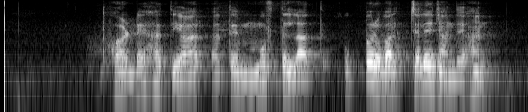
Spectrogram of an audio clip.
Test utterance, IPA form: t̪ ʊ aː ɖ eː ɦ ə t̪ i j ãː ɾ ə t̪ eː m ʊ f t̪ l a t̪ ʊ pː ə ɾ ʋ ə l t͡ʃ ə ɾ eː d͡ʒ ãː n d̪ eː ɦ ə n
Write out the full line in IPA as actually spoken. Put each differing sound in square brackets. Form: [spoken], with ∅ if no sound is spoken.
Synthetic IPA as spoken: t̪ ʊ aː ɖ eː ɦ ə t̪ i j [aː] ɾ ə t̪ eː m ʊ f t̪ l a t̪ ʊ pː ə ɾ ʋ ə l t͡ʃ ə [l] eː d͡ʒ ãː n d̪ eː ɦ ə n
